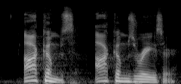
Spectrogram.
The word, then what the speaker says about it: Occam's razor: Axum's razor. It's a razor. I'm saying it wrong. Occam's razor.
